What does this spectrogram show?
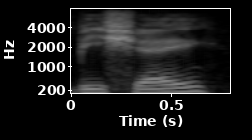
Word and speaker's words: biche: by the French, or using the French word probably pronounced bichet, which means doe. And I think the Americans corrupted that word, and eventually it sounds like and spelled like the swear word.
